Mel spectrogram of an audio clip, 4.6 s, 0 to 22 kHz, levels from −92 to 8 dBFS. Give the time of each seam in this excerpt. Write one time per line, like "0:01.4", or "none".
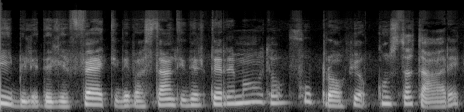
none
